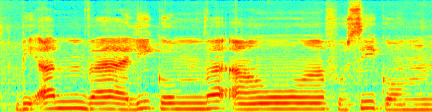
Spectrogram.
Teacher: फिर से हमने नून को छुपाया क्योंकि यहाँ पे इख्फा का कायदा हो रहा है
